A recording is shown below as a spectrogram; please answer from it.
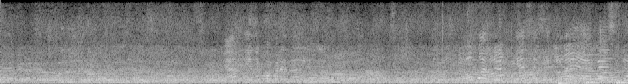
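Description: Crowd of many people chattering at once in a large room. Near the end, low steady musical tones begin.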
